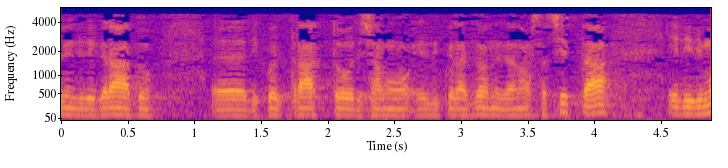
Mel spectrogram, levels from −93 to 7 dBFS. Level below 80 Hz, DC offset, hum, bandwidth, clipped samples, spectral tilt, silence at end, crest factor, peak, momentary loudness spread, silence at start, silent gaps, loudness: -54 dBFS; under 0.1%; none; 5 kHz; under 0.1%; -7.5 dB/octave; 0 s; 18 dB; 0 dBFS; 12 LU; 0 s; none; -20 LUFS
